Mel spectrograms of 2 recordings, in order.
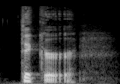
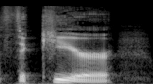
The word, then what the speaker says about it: dhikr: so the word here is spelled D H I K R or D H I K I R. have uh, heard it pronounced thicker before, um, but uh, Sean gives a pronunciation guide in which he says to pronounce it thickir, which might be like a, a regional language variation. I'm not sure, but but since uh, since Sean gives that, I'm going to say thickir instead of thicker for the rest of the email.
